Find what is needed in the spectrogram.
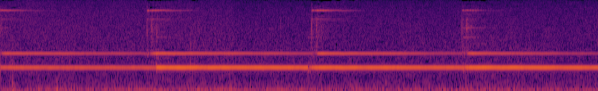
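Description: A steady, unbroken high tone with a faint, bright ting repeating about every second and a quarter.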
